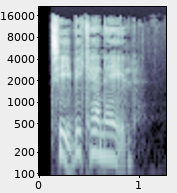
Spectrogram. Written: tv-kanal

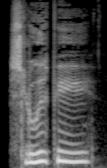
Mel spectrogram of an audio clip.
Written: sludbyge

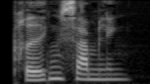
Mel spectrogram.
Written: prædikensamling

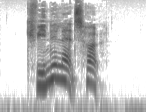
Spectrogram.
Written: kvindelandshold

